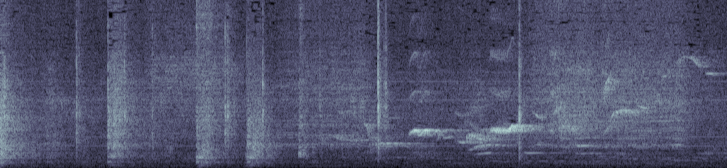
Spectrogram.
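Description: A few sharp clicks in the first half, then a small bird chirping in short quick notes from about three seconds in.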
